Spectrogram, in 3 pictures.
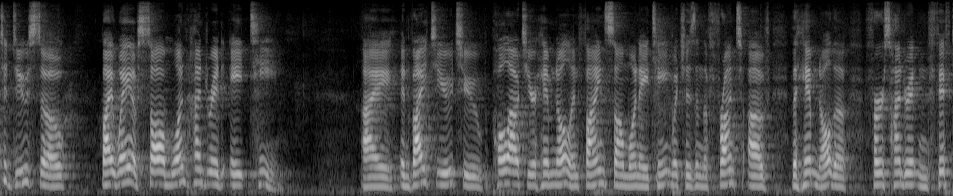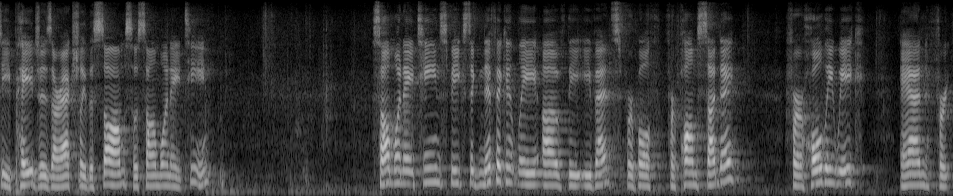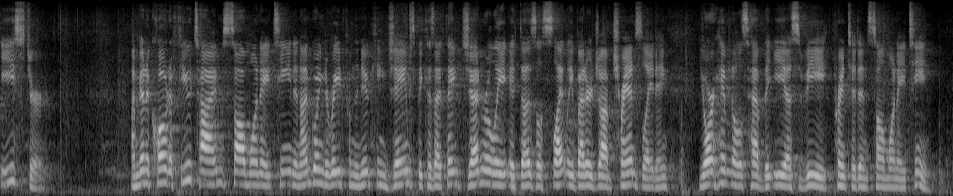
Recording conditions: large echoing room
